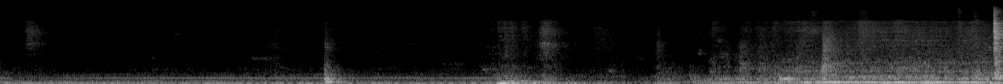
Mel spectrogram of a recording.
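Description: A Mitsubishi hydraulic elevator runs with a steady low hum. There is a knock about three seconds in and a sharp thump about five seconds in as the car comes to a stop. Then a louder hum and sliding rumble follow as the car doors open.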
